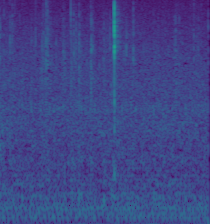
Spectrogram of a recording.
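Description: Quiet room tone with faint hiss and one short, sharp click a little over a second in.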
